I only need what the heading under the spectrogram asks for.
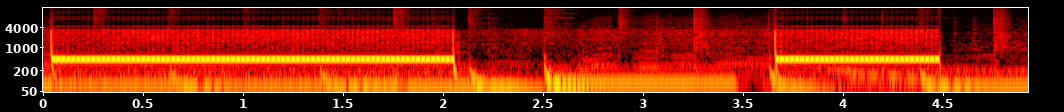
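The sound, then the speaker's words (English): A steady telephone ringback tone sounds twice as a call is placed, a long continuous buzz for about two seconds, a pause, then again, loud as if heard through a phone line, with no voices. “So what we're going to do is call her now with you listening on the phone silently.”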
